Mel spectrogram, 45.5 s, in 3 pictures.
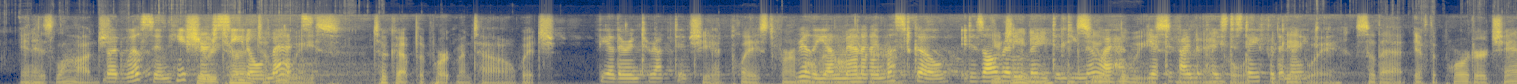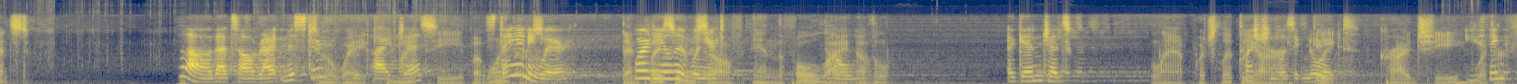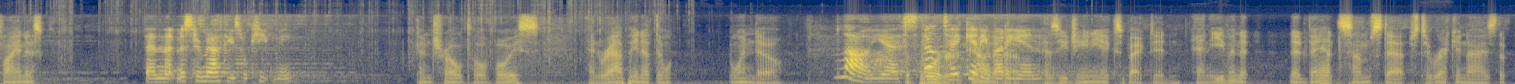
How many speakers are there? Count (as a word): two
